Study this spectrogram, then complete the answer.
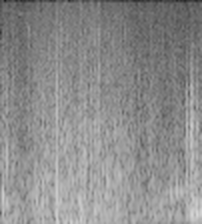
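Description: Crows flap their wings.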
